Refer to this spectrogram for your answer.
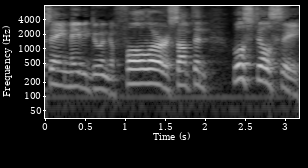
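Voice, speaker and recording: This man speaks loudly at a moderate pace, his pitch high for a man. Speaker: knifemaker hobbyist youtuber; military veteran. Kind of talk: workshop tutorial. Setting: workshop forge with earplugs in. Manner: casual, filler-heavy.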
